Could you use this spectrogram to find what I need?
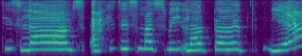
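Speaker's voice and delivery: very high, doting coo. Real, not acted. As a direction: gush over the love bug. Cooing at her dogs.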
